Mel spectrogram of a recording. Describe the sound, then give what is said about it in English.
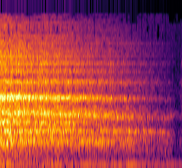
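A slow, deep, conscious breath exhaled, airy and steady, gradually fading away like a long sigh, with no talking. “if you're doing a really conscious breath, like which is what I, am going to do it right now because it's, it's either this or yawning.”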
